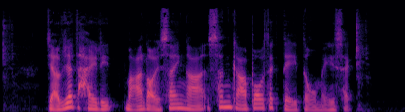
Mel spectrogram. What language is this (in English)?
Cantonese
